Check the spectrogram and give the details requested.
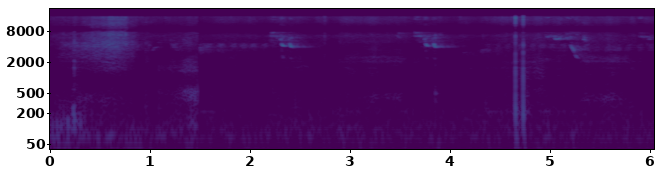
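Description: Near silence, broken by a few faint, short, high bird chirps about two, four and five seconds in, with two faint clicks just before the last chirp.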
